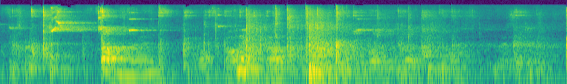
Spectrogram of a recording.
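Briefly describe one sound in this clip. A man cheers and shouts in a hall with echo.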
